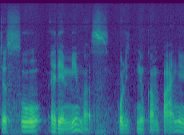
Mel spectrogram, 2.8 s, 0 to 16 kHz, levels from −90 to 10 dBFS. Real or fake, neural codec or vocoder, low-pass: real; none; 14.4 kHz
